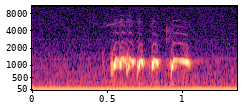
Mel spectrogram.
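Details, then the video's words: Local zebra dove giving a single short phrase of about five quick rolling coo notes, the final one slightly longer, against low steady background noise. "SUARA MEMANGG PERKUTUT LOKAL"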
